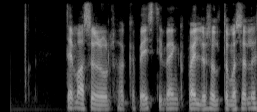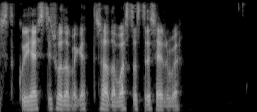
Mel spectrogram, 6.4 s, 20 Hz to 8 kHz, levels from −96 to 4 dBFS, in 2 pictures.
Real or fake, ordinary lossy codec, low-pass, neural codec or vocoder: real; Opus, 64 kbps; 7.2 kHz; none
